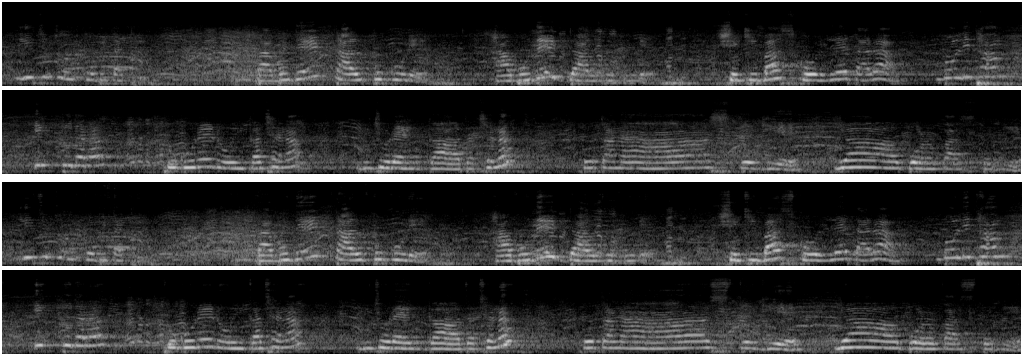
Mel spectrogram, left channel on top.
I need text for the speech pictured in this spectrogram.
লিচু চোর কবিতাটি। বাবুদের তাল পুকুরে, হাবুদের ডাল পুকুরে, সে কি বাস করলে তারা, বলি থাম একটু দাঁড়া। পুকুরের ওই কাছে না লিচুর এক গাছ আছে না, ওটা না আসতে গিয়ে ইয়া বড় কাছতে গিয়ে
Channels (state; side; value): normal; both; correlation 0.28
